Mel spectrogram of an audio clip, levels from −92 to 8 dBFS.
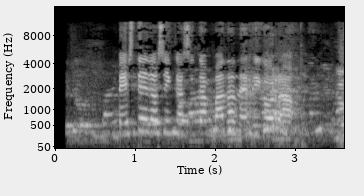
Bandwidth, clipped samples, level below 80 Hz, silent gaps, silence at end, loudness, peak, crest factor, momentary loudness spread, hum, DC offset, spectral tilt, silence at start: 12 kHz; under 0.1%; -62 dBFS; none; 0 s; -14 LUFS; 0 dBFS; 16 dB; 17 LU; none; under 0.1%; -0.5 dB/octave; 0.15 s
